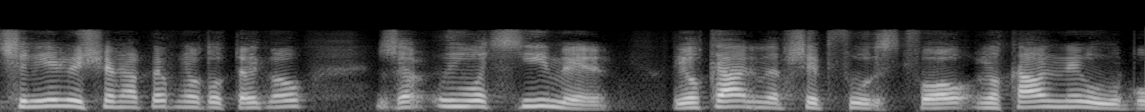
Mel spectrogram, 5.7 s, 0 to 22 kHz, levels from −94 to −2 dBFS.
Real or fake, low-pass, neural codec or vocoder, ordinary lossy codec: fake; 7.2 kHz; codec, 16 kHz, 0.5 kbps, FreqCodec, larger model; none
